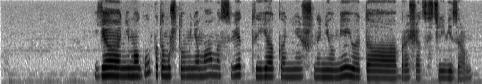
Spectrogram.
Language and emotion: Russian, sad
